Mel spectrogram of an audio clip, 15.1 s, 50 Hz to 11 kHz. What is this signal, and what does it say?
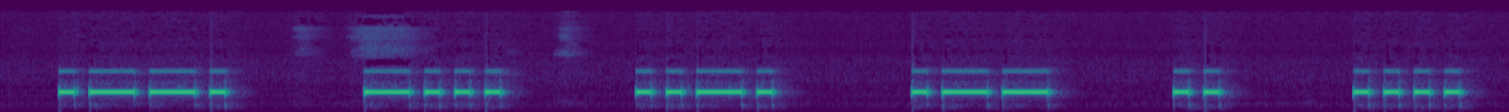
Morse code, heard as a keyed tone, about 8 wpm, 660 Hz. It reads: P B F W I H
